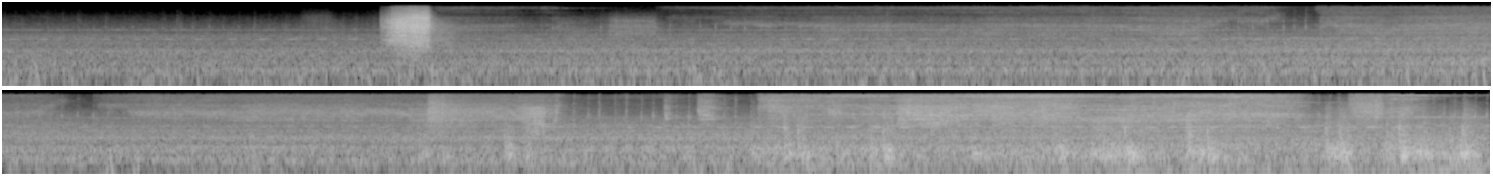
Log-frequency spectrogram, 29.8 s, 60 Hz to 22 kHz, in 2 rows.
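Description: Canadian Pacific freight train led by GP38-2 and SD60 diesel locomotives rolling slowly past, its engine rumble and wheel noise growing steadily louder as the locomotives draw near, with some wheel squeal. A brief, sharp, loud noise comes about four seconds in.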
